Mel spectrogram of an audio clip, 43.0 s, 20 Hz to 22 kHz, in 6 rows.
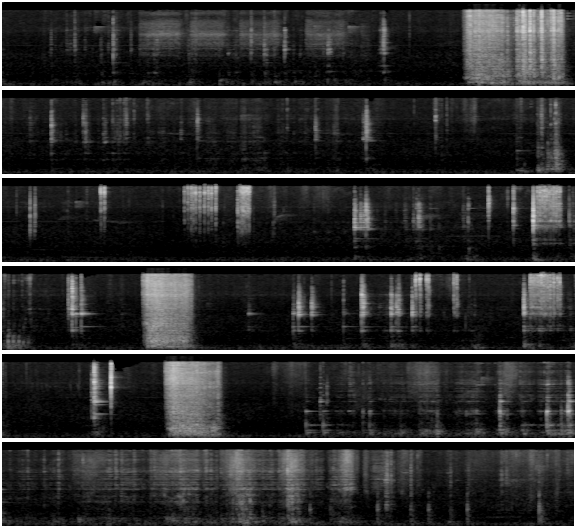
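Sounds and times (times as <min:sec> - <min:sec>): metal parts clinking: 0:28.0 - 0:28.6.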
